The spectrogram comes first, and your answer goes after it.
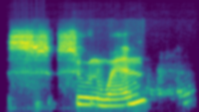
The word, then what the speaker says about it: Samhain: I mean, of course, most people will know that Halloween is All Hallows Eve or I don't know how to say it. Samhain, or I've seen it pronounced like Soonwen. Soonwen.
